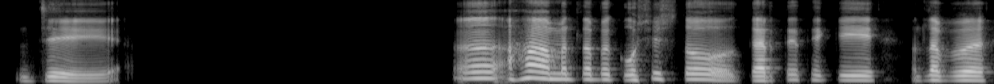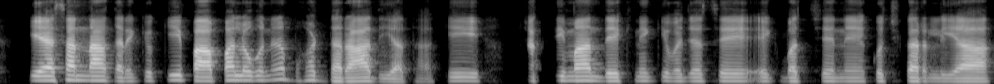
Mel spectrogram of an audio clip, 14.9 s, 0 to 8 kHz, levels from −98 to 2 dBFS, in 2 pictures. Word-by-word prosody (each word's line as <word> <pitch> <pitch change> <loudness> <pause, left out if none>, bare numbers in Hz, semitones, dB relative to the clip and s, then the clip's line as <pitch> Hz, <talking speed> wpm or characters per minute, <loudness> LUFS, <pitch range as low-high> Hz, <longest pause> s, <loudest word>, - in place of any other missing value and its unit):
जी। 125 -3 -4 2.5
अ, 225 +1 0
हाँ 225 +1 +6
मतलब 190 -1 -3
कोशिश 175 +4 -7
तो 190 - 0 0.4
करते 145 +3 +1
थे 165 -1 -10
कि 160 -1 -2 0.3
मतलब 155 +1 -1 0.6
कि 155 - +2
ऐसा 150 +2 +7
ना 150 -2 +6
करें। 125 -3 -4
क्योंकि 145 +6 -6
पापा 140 0 +6
लोगों 155 0 -1
ने 180 +4 -5
बहुत 160 -1 -9
डरा 120 0 +5
दिया 110 -2 -5
था 110 -2 -20
कि 135 +5 -7 0.4
शक्तिमान 145 -1 +2
देखने 130 +1 -3
की 135 +1 -14
वज़ह 130 0 -6
से 130 +1 -3 0.2
एक 125 - -10
बच्चे 120 +1 -6
ने 120 0 -6
कुछ 125 +2 -11
कर 125 -1 +1
लिया। 115 -1 +2
140 Hz, 135 wpm, -27 LUFS, 125-165 Hz, 2.5 s, ऐसा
